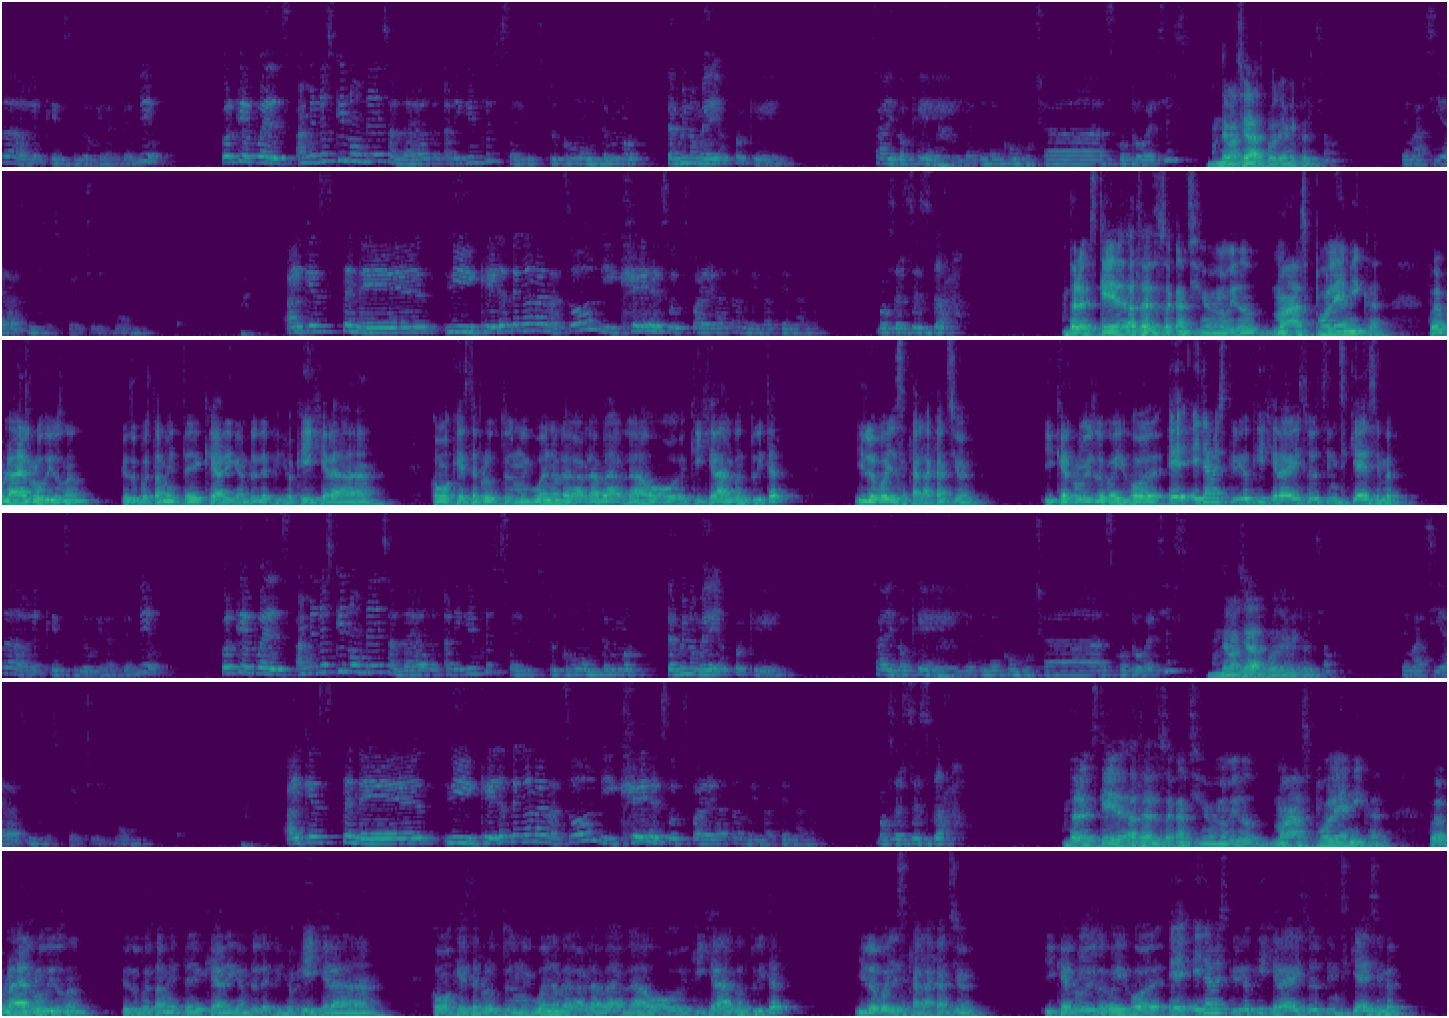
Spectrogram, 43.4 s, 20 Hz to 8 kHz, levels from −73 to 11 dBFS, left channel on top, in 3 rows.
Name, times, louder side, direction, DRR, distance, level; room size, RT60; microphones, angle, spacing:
voice 1, 0.0-1.6 2.2-6.3 6.7-7.8 8.7-11.8 12.4-13.3 14.0-15.9 17.3-22.6 23.2-24.1 37.9-38.2 39.6-40.1, right 1 dB, 10° right, -1 dB, 0.6 m, -36 dB
voice 2, 12.1-13.0 25.0-28.3 28.7-29.7 30.1-32.6 33.2-36.7 37.4-38.6 39.3-42.8, left 4 dB, 65° left, 4 dB, 0.5 m, -24 dB
3.4 x 2.5 x 2.5 m, 0.40 s
head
